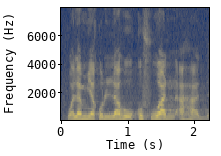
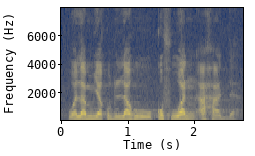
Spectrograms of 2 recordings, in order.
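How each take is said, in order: No difference in how they are said.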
